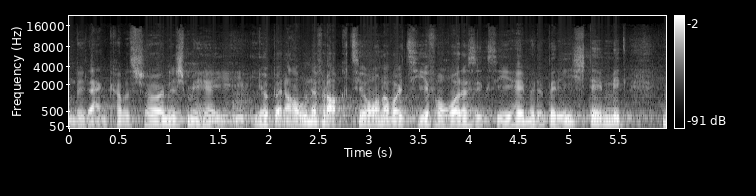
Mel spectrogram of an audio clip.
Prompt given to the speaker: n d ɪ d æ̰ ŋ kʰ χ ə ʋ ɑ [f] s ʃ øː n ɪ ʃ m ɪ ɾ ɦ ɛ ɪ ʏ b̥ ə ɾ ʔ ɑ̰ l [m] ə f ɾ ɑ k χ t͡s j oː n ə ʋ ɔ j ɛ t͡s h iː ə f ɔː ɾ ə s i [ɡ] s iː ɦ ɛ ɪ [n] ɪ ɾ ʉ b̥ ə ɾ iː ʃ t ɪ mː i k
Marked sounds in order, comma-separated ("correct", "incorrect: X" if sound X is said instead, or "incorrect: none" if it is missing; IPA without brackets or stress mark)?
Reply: incorrect: none, incorrect: n, incorrect: k, incorrect: m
